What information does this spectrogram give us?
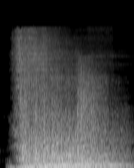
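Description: A massive explosion erupts as a deep, roaring blast that swells quickly, holds loud for about two seconds, then tails off.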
